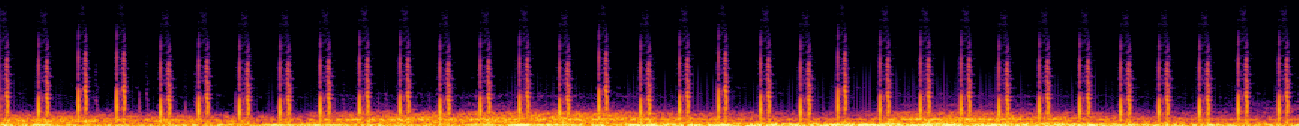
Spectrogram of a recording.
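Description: Quick, even footsteps tap on a hard floor.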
